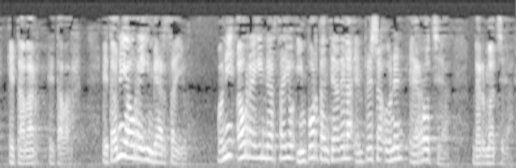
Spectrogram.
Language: Basque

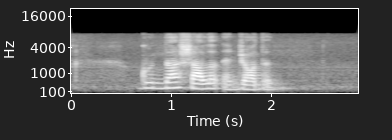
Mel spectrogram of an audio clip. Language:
English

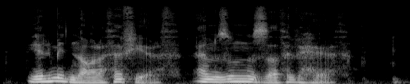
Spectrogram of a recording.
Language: Kabyle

